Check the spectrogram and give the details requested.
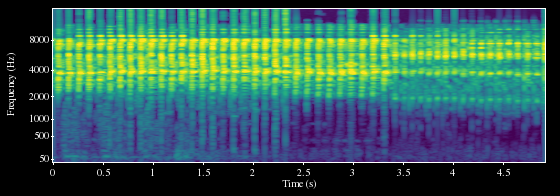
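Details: A lovebird chatters in a fast, unbroken stream of shrill, scratchy notes, several each second, with a faint low rumble early on; kept as a singing-training bird.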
